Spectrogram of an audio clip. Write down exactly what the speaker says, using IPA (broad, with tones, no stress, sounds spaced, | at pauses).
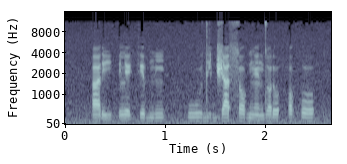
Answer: a˨ ɾ i˨ | l e˨ k e˨˦ b ĩ˧ | w u˧ d i˨ d͡ʒ a˧ s ɔ˧ ɡ ɛ̃˨ d ɔ˧ ɾ o˧ h ɔ˦ k o˦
